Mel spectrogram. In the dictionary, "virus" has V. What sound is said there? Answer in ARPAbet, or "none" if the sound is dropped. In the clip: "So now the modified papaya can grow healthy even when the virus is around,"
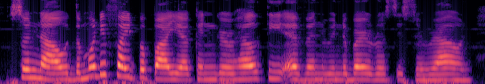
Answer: B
